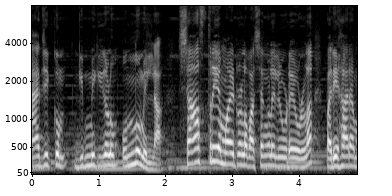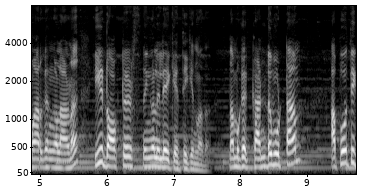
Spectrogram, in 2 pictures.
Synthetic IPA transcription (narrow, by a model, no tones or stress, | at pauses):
aːd͡ʑikʲːumɡimːik̬ʲːuɣɐɭumo̞nːumilːɐ̰ | ɕaːst̪rijɐmaːjiʈːuɭːɐʋɐɕɐŋːɐɭiluːɽe̞juɭːɐpɐɾiɦaːɾɐmaːrɡɐŋːɐɭaːɳɨiːɖo̞ːk̚ʈɐrsniŋːɐɭile̞ːkːe̞t̪ːikʲːunːɐðɨ | nɐmuk̬ːɨkɐɳɖumuʈːaːm | ɐpːoːt̪ːi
